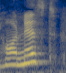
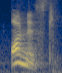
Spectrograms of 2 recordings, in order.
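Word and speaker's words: honest: नेक्स्ट, ऑनेस्ट, इसको हम हॉनेस्ट pronounce करेंगे क्या? नहीं, हॉनेस्ट इनकरेक्ट प्रोनाउंसिएशन है, करेक्ट प्रोनाउंसिएशन है ऑनेस्ट।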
